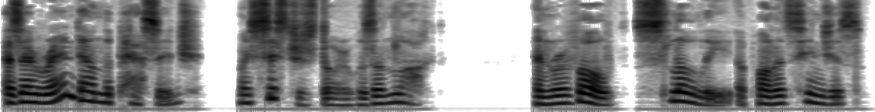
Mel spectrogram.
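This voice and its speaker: A man voicing a distressed young gentlewoman who tells her grim story in a formal, earnest, theatrical way, as in an audiobook drama. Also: fairly high pitch, animated, a little slow, gravelly, slightly rough, no room sound, full character voice. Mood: fearful, grave. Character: distressed young gentlewoman recounting her sister's terrifying death.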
